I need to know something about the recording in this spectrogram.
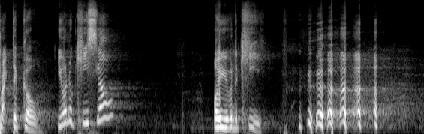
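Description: A middle-aged woman speaks with animation into a microphone, in short bursts with pauses.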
